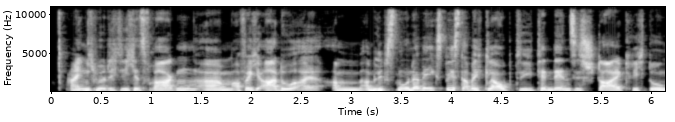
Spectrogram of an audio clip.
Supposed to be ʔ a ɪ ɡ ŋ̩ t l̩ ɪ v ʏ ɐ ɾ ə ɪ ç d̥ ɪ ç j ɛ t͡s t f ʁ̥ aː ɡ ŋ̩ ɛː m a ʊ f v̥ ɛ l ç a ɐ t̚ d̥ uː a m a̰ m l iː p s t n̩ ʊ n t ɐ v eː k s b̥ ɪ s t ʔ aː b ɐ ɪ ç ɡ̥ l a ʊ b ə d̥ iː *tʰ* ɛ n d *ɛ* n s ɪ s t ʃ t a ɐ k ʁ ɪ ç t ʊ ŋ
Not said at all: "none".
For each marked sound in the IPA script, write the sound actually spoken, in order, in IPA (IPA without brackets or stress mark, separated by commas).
tʰ, ɛ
